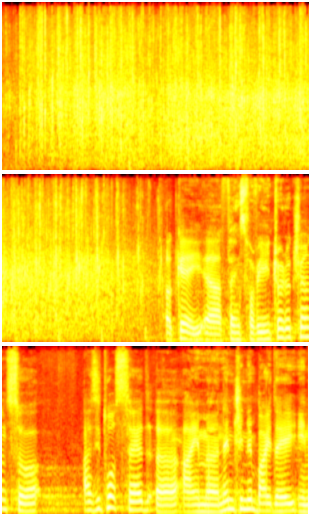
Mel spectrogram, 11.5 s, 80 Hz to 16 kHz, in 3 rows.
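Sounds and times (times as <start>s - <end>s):
room full of people applauding: 0.0s - 6.3s
speech: 5.9s - 11.4s.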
